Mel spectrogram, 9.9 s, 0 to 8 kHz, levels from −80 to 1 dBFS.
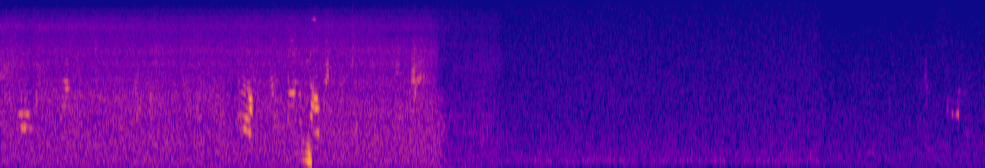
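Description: Other side's voice leaking through runs from 0.0 to 4.44 s: a second, fainter voice sits under the main speech, roughly 25 dB below it. This is likely the far end playing from the talker's loudspeaker and being picked up again by the microphone, with the echo canceller leaving a residue it should have removed. Above 8 kHz there is nothing, as expected from the call's microphone processing.

Speech suppressed in double talk follows inside that stretch, from 2.97 to 3.15 s: the talker's voice briefly sinks, dropping by something like 25 dB at its deepest, for about 150 ms in total. Both voices are present at that moment, and the echo canceller likely failed to tell the near talker from the loudspeaker echo, so it turned everything down together. The result is a short hole punched into the speech.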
